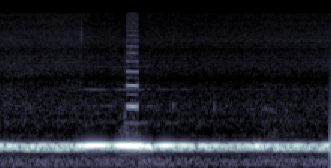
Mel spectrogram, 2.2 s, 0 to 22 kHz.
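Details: Blue whale song recorded off the Grand Banks of Canada, originally about 10-20 Hz, sped up thirty times and heard as a steady, unwavering mid-pitched hum; such song may carry 3,000 miles.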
